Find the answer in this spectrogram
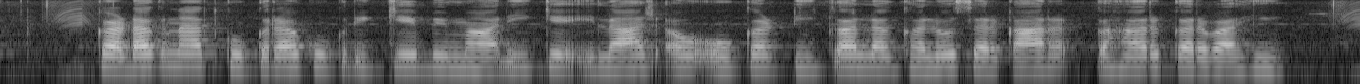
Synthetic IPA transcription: kɐɽəknaːt̪kʊkɾakʊkɾikebiːmaːɾikeʔɪ̰laːd͡ʒɔ̰ːoːkəɾʈiːkalɐɡʱɐlosɐɾkaːɾɦəɾkɐɾʋaːɦiː

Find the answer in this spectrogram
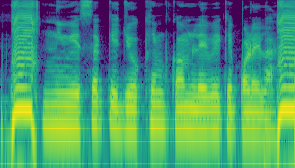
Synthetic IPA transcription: nɪʋeːsəkːed͡ʒoːkʰimkɐmleːʋekepəɽeːlaː

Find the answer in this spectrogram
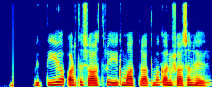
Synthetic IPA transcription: ʋɪt̪ːiːjəʔɐɾt̪ʰəʃaːst̪ɾəeːkmaːt̪ɾaːt̪məkɐ̰nʊʃaːsənɦɛː

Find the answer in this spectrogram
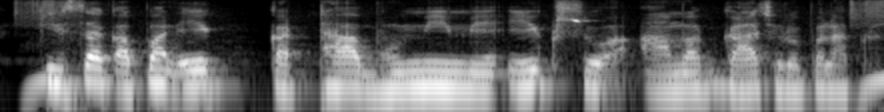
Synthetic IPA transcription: kisəkəpənekːəʈʰːabʱumimẽʔeːksoaːmək̚ɡat͡ʃʰɾopələk

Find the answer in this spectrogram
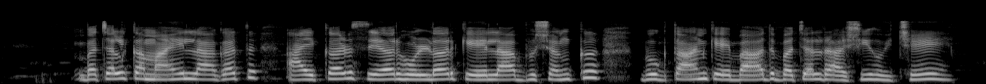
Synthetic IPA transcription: bət͡ʃəlkəmaːilaːɡət̪aːjkəɽseəɾɦoːlɖəɾkelaːbʱʃə̃ŋkbʱʊɡt̪aːnkebaːd̪bət͡ʃəlɾaːʃiɦojt͡ʃʰe

